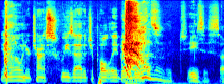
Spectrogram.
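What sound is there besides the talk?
sneeze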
